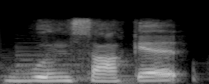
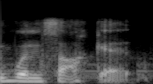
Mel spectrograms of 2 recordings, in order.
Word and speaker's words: Woonsocket: school out there I have said wound socket all my life but Rhode Islanders say win socket okay yes yeah it's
